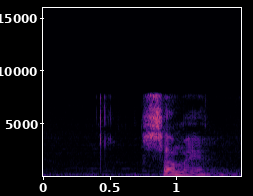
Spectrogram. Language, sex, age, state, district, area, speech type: Hindi, male, 18-30, Madhya Pradesh, Hoshangabad, urban, read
